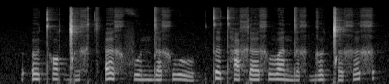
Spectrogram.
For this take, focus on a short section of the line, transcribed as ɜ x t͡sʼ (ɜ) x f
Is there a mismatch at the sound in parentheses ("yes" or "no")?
no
